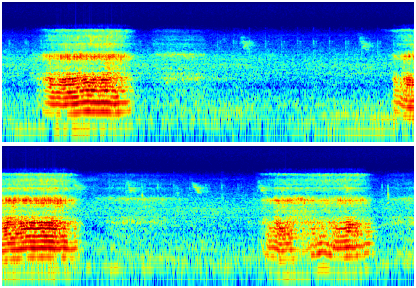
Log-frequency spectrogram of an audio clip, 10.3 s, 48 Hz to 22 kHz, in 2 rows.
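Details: Adult male (father) snoring during sleep: three loud, rough, buzzing inspiratory snores with quiet pauses between, about 14 a minute; ordinary snoring.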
